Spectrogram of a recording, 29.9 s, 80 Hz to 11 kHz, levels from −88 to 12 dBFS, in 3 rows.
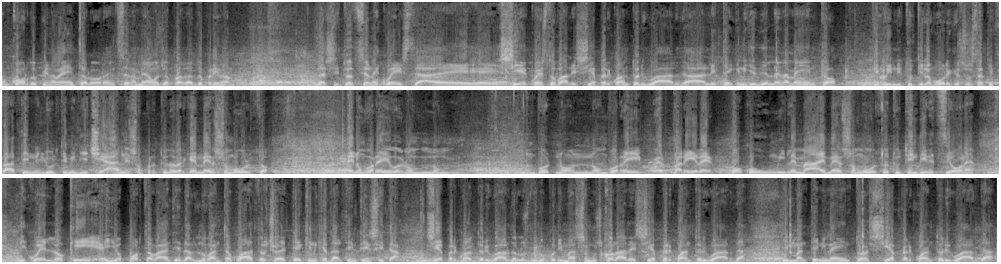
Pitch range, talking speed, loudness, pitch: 130-155 Hz, 190 wpm, -10 LUFS, 140 Hz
